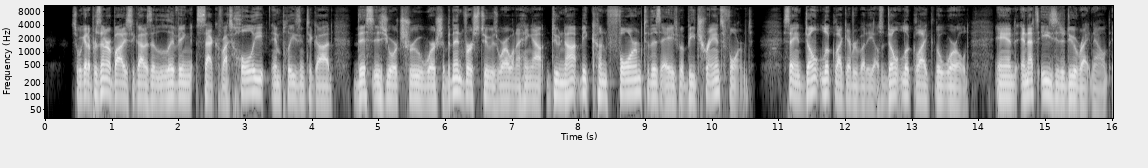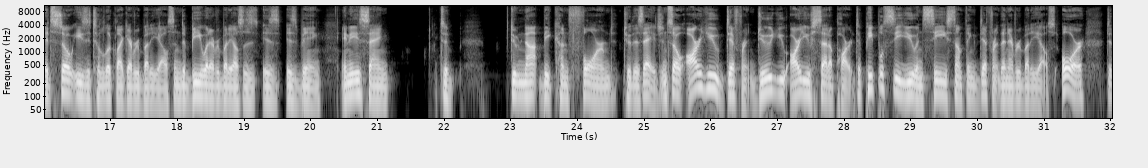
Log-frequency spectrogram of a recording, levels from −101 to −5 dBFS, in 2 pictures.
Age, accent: 40-59, American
